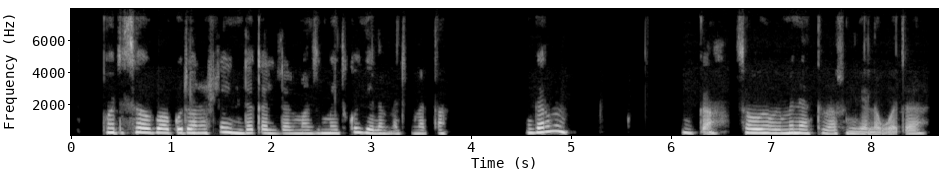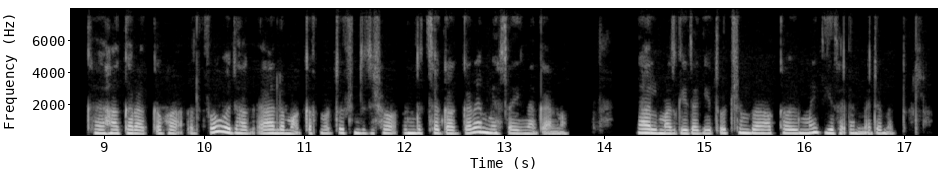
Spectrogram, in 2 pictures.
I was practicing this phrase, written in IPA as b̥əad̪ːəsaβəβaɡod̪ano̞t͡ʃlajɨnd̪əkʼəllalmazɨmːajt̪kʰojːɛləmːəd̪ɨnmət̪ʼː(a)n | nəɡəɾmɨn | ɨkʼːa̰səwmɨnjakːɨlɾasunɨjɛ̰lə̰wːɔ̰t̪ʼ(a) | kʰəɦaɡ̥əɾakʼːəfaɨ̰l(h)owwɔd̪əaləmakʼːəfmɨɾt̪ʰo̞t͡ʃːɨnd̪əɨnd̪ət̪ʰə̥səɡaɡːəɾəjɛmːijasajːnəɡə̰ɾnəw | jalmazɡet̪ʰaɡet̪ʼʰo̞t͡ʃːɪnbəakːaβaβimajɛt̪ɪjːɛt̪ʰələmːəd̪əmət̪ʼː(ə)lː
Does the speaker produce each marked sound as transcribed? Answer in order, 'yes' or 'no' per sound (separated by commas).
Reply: yes, no, no, no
